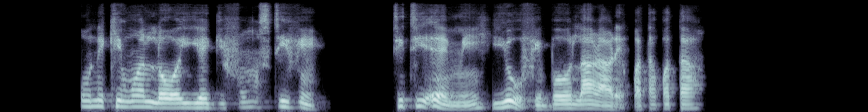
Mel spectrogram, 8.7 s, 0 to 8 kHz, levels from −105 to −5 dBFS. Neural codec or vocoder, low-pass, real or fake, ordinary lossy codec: codec, 16 kHz, 6 kbps, DAC; 7.2 kHz; fake; none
